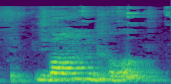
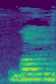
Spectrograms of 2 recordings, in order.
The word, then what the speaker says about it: গন্ধ: শিক্ষার্থী বন্ধুরা, এছাড়াও আমরা জানি অন্ত অয়ের শেষে যদি যুক্ত ব্যঞ্জন থাকে তাহলে অন্ত অয়ের উচ্চারণটি হয়ে থাকে অয়ের মত নয় ও এর মত, যেমন গন্ধ, গন্ধ শব্দটি বিশ্লেষণ করলে গন্ধ,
